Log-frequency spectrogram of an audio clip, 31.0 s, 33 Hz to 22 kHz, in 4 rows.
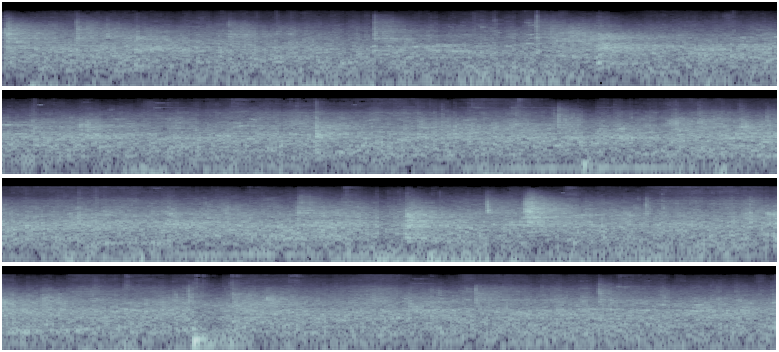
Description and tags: Skatepark snippet
One of a selection of modest recordings, gathered whilst on an exchange with the British Library Sound Archive.
Field recording taken at the South Bank skate park along the Thames, London on 28th May 2013.
Park is housed is concrete - ceiling floor and inner columns. Natural reverb and quits a few low resonances. Crowd sounds and traffic rumbles - a few sirens. Low resonances have been left in, for each individual to EQ as they wish.
Crowd, Field-recording, London, Rode, Skateboard, Southbank, Stereo, Thames, Traffic, Zoom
